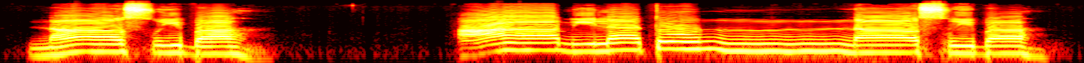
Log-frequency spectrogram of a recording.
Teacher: And when we stop, so this ta we convert into ha, and this double dhamma we skip also.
